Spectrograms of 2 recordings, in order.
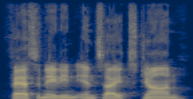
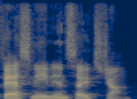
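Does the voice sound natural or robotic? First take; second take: robotic; natural. First: It is read in a flat, mechanical robot voice. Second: It is read in a normal, natural speaking voice. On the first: "I'll read it in my robot voice" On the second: "so I'll read it in normal voice"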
